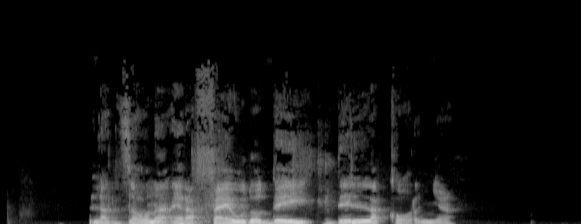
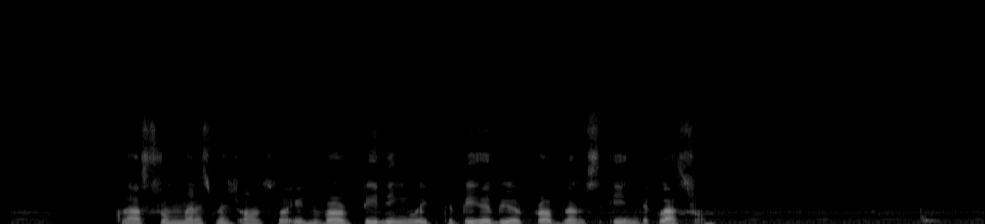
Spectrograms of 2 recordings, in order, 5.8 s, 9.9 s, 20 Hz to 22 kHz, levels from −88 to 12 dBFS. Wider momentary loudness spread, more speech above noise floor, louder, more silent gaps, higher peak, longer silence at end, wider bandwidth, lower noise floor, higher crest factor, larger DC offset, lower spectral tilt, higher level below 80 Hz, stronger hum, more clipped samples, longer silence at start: about the same, 12 LU vs 11 LU; first, 61 dB vs 43 dB; first, -17 LUFS vs -46 LUFS; neither; first, -2 dBFS vs -22 dBFS; first, 1.3 s vs 0.55 s; first, 15.5 kHz vs 11 kHz; second, -78 dBFS vs -88 dBFS; second, 16 dB vs 26 dB; neither; about the same, -7 dB/octave vs -7 dB/octave; first, -50 dBFS vs -76 dBFS; neither; neither; second, 0.9 s vs 1.2 s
